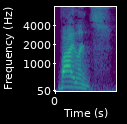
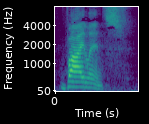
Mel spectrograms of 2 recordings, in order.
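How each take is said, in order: First: Said in the usual way. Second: Violence said loud and heavy, a falling punch; emphatic. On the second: Shown as a demonstration. Preacher answering his own question, Violence said loud and falling. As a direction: land Violence hard and loud. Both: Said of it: "you tell me, what was it filled with?".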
